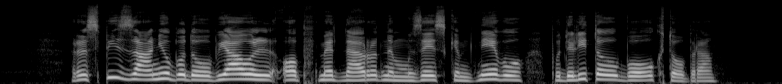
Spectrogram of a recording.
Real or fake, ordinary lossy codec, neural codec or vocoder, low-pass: real; none; none; 19.8 kHz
